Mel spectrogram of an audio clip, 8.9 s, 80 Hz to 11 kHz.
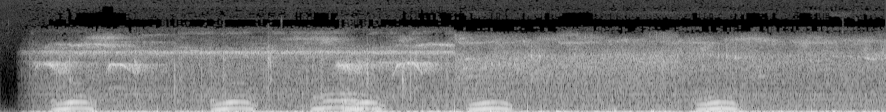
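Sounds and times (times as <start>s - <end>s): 
steady hiss: 0.0s - 8.8s
owl hooting with low deep calls: 0.3s - 5.3s, 6.9s - 7.6s.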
